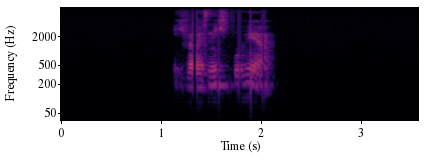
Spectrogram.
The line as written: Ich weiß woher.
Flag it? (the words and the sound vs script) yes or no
yes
